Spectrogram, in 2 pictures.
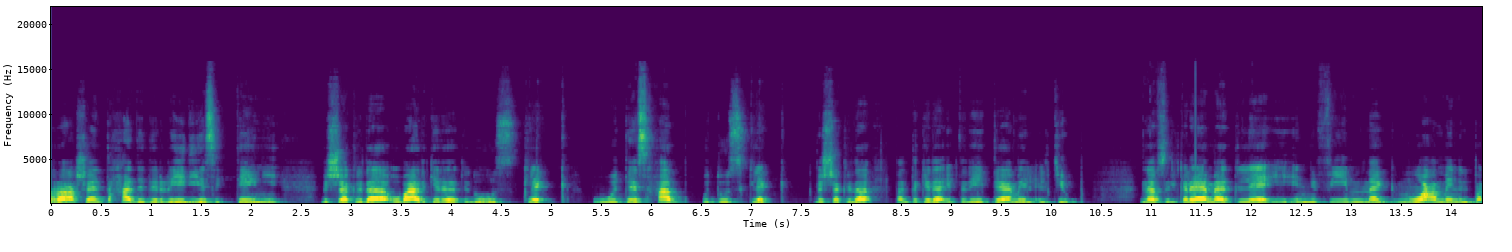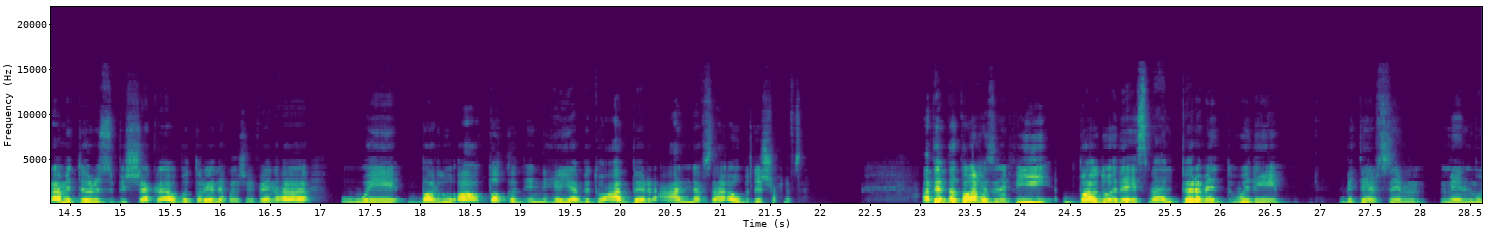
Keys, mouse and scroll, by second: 4.8 click, 7.0 click, 7.7 alt+middle click, 8.3 alt+middle click, 8.6 alt+middle click, 10.9 right click, 11.9 click, 22.4 click, 24.6 click, 26.5 middle click, 27.0 middle click.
